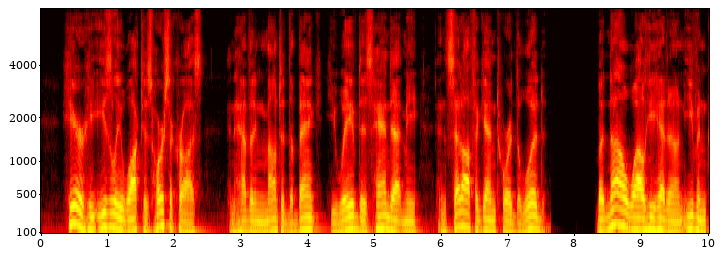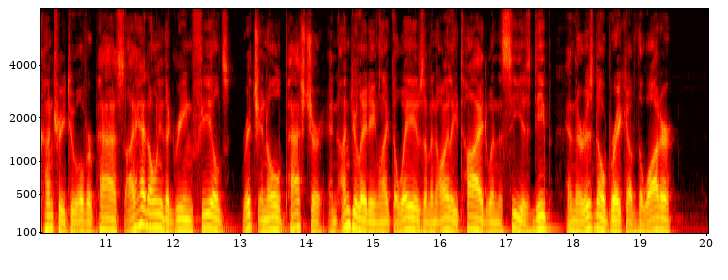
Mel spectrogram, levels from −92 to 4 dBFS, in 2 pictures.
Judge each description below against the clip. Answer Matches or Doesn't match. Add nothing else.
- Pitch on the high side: Doesn't match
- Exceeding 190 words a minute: Matches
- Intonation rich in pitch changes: Doesn't match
